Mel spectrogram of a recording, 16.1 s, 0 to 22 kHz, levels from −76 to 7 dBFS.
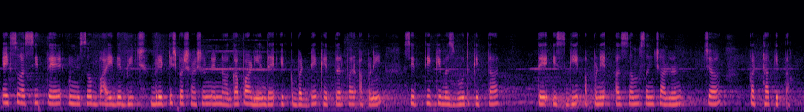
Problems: constant background noise, echo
